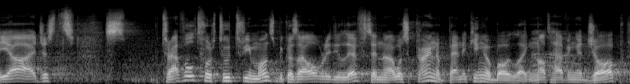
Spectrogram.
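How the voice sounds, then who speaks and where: The man's speech races at a very fast pace. Lively intonation runs through it. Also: medium pitch for a man. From Belgium, Antwerp. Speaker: music producer and DJ. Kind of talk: casual interview.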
